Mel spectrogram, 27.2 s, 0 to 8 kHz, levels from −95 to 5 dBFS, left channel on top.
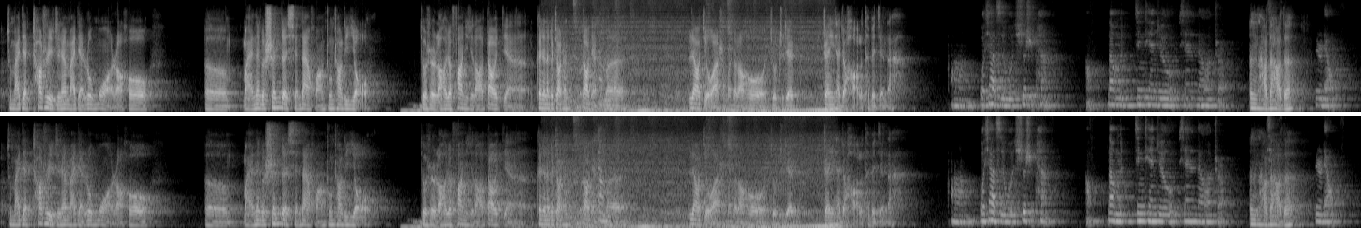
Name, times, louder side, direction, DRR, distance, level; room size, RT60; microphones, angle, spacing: voice 1, 0.1-2.9 4.1-4.6 4.9-7.4 8.4-11.4 11.7-12.8 13.8-15.9 16.5-18.1 25.0-25.9, left 5 dB, 55° left, 0.5 m, -29 dB
sound 1, 8.0-11.5, left 1 dB, 15° right, 1.5 m, -48 dB
sound 2, 10.8-16.7, left 1 dB, 20° left, 1.0 m, -36 dB
voice 2, 19.0-21.0 21.7-24.5 26.3-26.7, right 4 dB, 55° right, 0.9 m, -38 dB
12.0 x 5.1 x 5.5 m
head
